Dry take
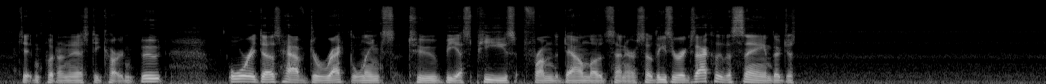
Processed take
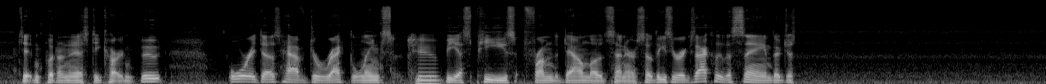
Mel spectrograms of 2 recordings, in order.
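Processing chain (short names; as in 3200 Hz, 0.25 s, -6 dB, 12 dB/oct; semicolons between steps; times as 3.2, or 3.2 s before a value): vocal rider 0.5 s; 3.9–4.43 monotone LPC vocoder at 8 kHz 190 Hz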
